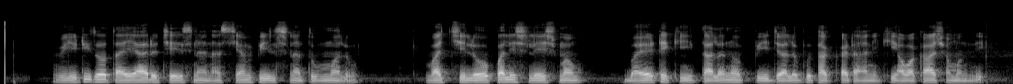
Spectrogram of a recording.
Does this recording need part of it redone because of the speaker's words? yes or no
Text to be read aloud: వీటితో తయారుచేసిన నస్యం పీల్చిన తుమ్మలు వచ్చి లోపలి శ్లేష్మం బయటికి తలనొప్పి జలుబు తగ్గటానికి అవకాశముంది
no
